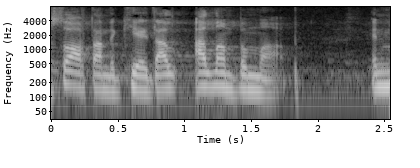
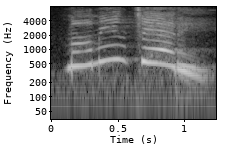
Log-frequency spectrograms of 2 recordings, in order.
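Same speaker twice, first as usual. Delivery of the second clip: put-on much higher, sweet small-child reply; little girl voice. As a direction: answer like a tiny innocent daughter.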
